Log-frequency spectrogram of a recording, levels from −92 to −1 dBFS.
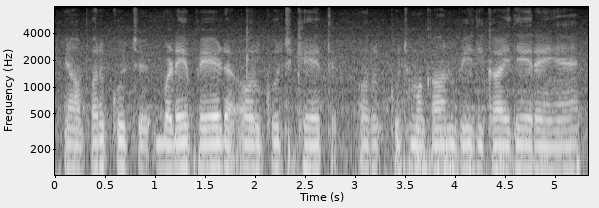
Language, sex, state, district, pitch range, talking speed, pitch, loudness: Hindi, male, Uttar Pradesh, Shamli, 110-115 Hz, 180 wpm, 115 Hz, -17 LUFS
